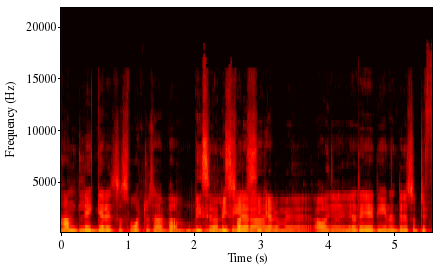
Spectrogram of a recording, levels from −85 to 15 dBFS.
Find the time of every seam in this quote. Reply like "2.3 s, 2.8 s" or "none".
3.2 s, 4.0 s, 4.4 s

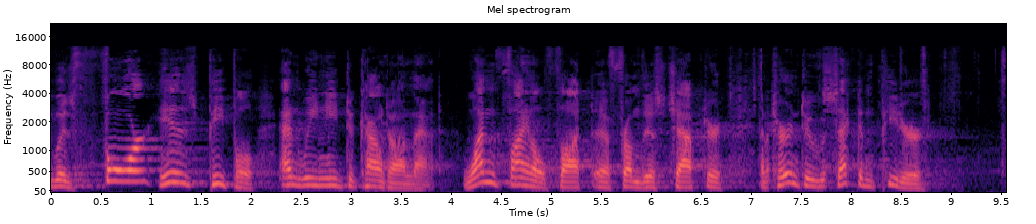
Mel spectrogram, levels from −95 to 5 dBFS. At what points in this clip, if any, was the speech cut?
4.0 s, 7.1 s, 7.7 s

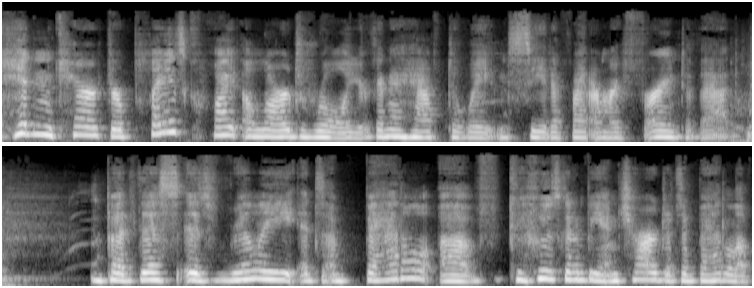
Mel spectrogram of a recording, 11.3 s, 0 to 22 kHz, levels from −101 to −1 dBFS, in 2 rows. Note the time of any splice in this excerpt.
4.4 s

